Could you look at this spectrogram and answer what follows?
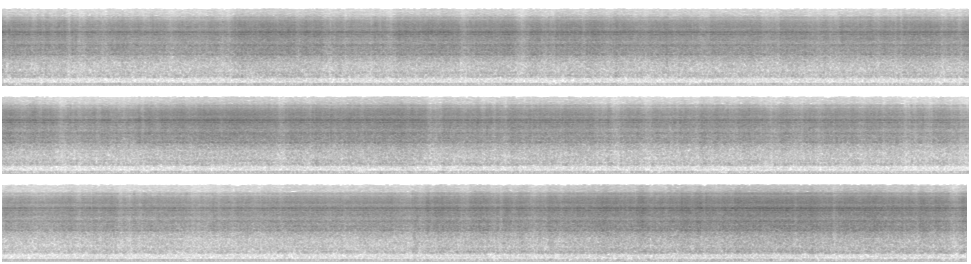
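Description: Steady wind and road noise with a low engine hum from a motorcycle cruising at an even speed, as picked up by a mounted action camera.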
